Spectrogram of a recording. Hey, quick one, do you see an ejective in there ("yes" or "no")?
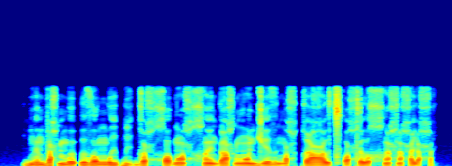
yes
